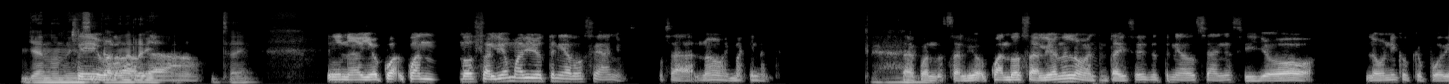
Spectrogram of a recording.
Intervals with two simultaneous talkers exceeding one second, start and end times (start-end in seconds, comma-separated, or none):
0.7-2.0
